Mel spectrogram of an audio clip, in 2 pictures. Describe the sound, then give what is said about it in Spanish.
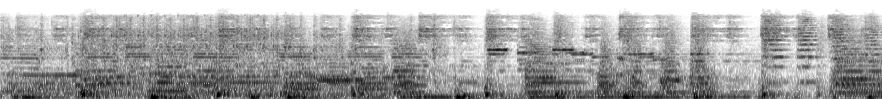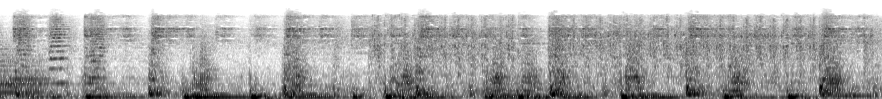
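The theme tune of a British television series plays as loud, dense full-band music. A driving beat of busy percussion runs under strong bass and bright layered instruments, with no voices. “Esta es la sintonía que nos pides de la serie británica UFO.”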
